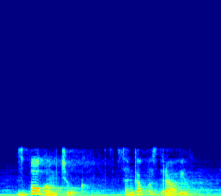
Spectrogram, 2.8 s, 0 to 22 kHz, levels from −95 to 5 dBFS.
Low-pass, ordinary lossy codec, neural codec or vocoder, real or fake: 5.4 kHz; none; codec, 16 kHz, 8 kbps, FreqCodec, smaller model; fake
